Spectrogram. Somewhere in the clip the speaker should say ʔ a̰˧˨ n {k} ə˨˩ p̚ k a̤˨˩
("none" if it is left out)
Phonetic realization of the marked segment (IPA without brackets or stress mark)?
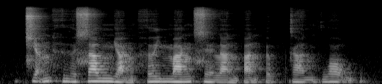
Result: ʔ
